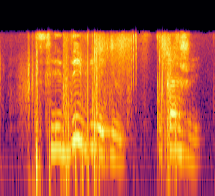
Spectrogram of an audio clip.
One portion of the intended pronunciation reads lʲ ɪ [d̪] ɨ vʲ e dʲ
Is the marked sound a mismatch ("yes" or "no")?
no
